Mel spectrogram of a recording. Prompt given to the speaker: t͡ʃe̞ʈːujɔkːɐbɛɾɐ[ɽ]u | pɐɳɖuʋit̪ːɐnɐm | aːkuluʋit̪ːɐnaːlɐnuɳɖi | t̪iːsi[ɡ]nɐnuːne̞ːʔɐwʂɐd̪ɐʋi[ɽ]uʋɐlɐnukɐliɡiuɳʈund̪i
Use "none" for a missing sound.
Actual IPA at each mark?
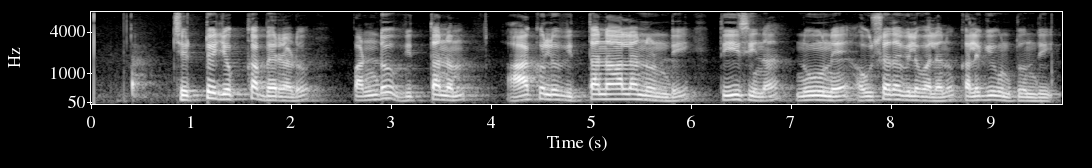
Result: ɽ, none, l

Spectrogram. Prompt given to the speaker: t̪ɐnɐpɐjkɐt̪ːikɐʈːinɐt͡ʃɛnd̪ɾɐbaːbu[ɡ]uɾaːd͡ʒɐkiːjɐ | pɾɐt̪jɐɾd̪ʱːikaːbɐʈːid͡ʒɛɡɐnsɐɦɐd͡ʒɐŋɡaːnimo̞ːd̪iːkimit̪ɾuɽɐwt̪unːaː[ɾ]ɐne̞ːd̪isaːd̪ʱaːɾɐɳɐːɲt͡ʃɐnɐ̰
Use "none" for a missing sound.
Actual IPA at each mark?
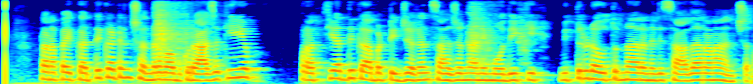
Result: k, ɾ

